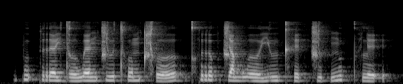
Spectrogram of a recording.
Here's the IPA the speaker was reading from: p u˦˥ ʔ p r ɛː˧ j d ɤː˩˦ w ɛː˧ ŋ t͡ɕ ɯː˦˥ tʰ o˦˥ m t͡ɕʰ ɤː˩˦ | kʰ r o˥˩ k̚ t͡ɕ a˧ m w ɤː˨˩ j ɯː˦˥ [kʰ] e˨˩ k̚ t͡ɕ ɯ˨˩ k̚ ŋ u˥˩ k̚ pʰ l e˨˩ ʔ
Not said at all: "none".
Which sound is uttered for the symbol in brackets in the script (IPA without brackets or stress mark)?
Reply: kʰ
